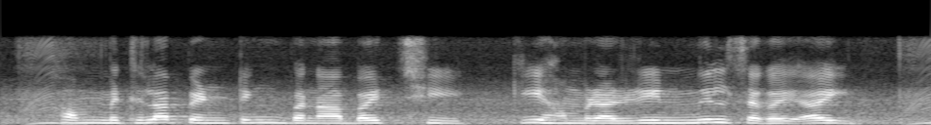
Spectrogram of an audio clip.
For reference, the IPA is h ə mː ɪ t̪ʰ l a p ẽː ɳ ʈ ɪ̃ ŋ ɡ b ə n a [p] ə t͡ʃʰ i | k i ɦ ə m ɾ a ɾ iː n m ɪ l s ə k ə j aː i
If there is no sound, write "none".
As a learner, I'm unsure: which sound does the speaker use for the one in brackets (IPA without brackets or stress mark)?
b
